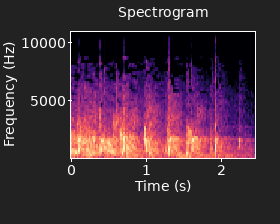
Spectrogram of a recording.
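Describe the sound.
Applause from the audience at a quiz event as the group scores are announced. Many loud, uneven claps sound together in a steady, dense burst that keeps going for the whole stretch.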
